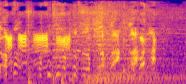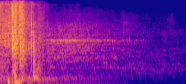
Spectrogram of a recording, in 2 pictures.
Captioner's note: both laughing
